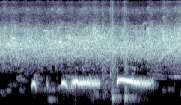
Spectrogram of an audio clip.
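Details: Spotted dove calling as a trap lure, a pair of brief introductory notes leading into two drawn-out vibrating coos, the last beginning higher and falling; a faint low thud near the end, constant hiss behind.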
